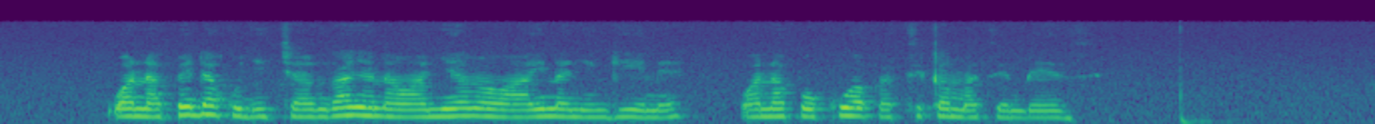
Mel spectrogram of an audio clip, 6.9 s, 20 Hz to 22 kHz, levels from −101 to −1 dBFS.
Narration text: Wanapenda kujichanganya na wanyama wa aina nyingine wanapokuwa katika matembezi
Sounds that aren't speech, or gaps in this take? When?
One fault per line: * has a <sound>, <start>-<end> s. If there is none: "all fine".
* has a thud, 5.9-6.2 s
